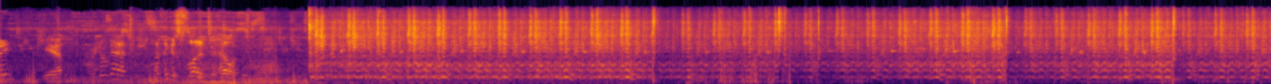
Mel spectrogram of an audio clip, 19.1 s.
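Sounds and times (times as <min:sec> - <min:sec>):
engine whine: 0:00.0 - 0:19.0
engine running roughly: 0:01.2 - 0:19.0
engine pops: 0:04.6 - 0:19.0.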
